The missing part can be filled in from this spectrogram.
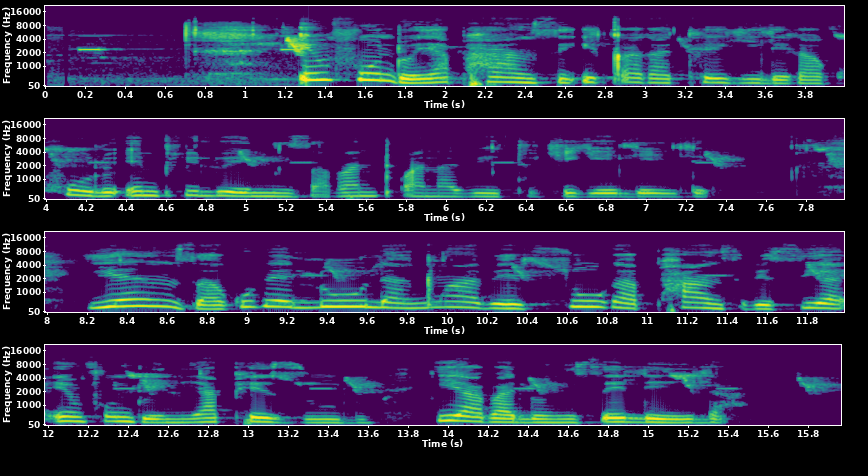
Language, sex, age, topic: North Ndebele, female, 25-35, education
